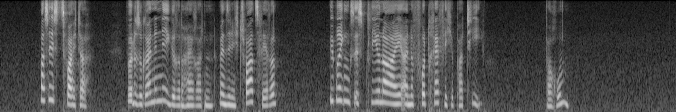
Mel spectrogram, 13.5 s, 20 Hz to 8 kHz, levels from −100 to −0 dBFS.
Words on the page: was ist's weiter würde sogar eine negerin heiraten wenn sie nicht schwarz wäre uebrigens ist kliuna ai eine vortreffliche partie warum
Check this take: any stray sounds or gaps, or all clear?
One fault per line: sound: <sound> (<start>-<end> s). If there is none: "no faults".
no faults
